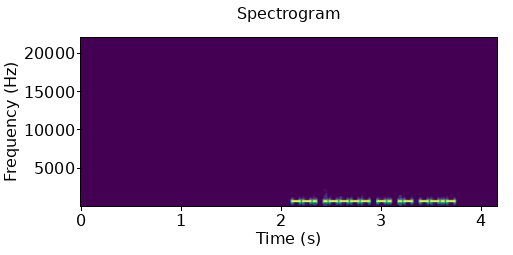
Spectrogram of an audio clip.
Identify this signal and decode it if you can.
Morse code, heard as a keyed tone, about 44 wpm, 700 Hz. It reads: G1NAQ
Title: DXCC-100 Call Signs - 5 Characters - 45wpm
